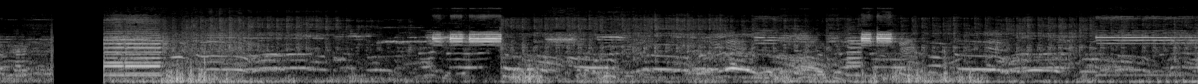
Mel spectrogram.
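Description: Motorcycle engines rumble as riders move slowly in a procession.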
